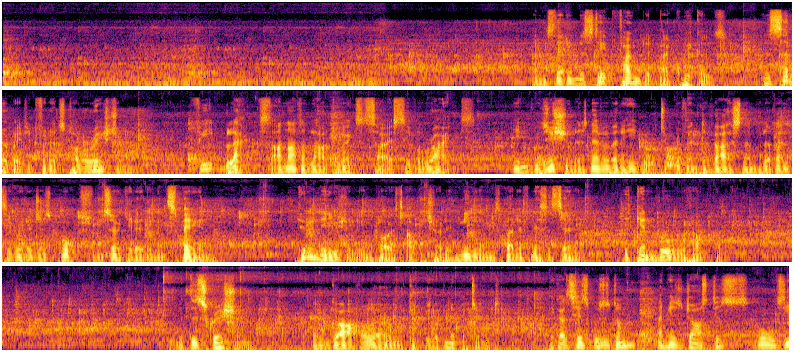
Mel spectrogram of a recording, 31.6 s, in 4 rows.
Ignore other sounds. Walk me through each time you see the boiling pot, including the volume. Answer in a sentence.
You can hear the boiling pot from 0.0 to 31.5 s, at a steady volume.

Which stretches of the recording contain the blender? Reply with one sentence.
The blender can't be heard in this clip.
